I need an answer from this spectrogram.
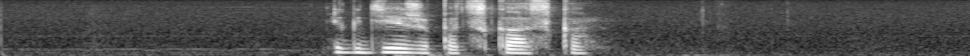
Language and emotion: Russian, neutral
